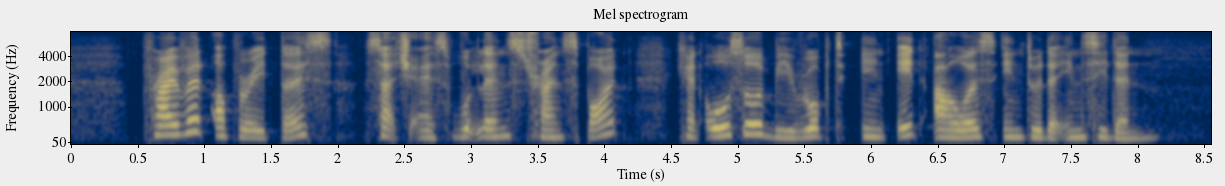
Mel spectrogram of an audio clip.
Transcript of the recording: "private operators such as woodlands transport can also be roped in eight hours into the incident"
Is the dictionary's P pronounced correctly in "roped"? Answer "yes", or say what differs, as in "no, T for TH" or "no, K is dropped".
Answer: yes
